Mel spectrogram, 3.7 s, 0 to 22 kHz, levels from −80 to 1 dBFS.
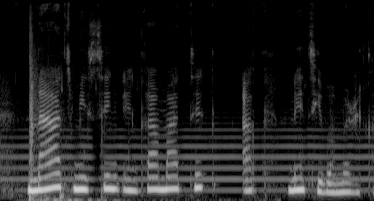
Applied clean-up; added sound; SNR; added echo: none; Splash, splatter + Brass instrument; 17 dB; none.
